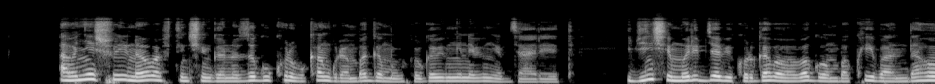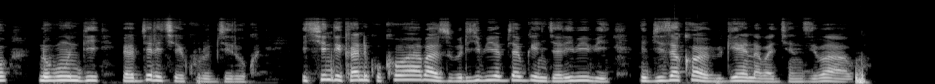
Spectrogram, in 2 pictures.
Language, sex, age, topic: Kinyarwanda, female, 36-49, education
